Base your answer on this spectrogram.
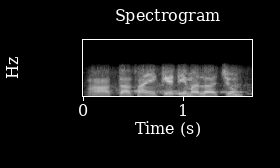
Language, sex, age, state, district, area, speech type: Sindhi, male, 18-30, Rajasthan, Ajmer, urban, conversation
